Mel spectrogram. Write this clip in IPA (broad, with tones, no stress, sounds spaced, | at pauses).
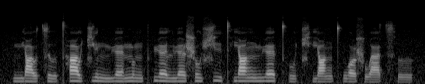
m j ɑ˨˦ ʊ̯ t͡s ɹ̩˨˩ t̪ʰ ɑ˥˨ ʊ̯ t͡ɕ i˥˨ n m ɥ ɛ˨˦ n̪ ʊ˨˦ ŋ pʰ ɥ ɛ˥˨ l ɥ ɛ˦ ʂ u˥˨ ɕ i˥˨ t̪ʰ j ɑ˦ ŋ m ɥ ɛ˦ t̪ʰ u˨˩ t͡ɕʰ j ɑ˦ ŋ t̪ʰ w ɔ˥˨ ʂ w ä˨˦ t͡sʰ ɹ̩˨˩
